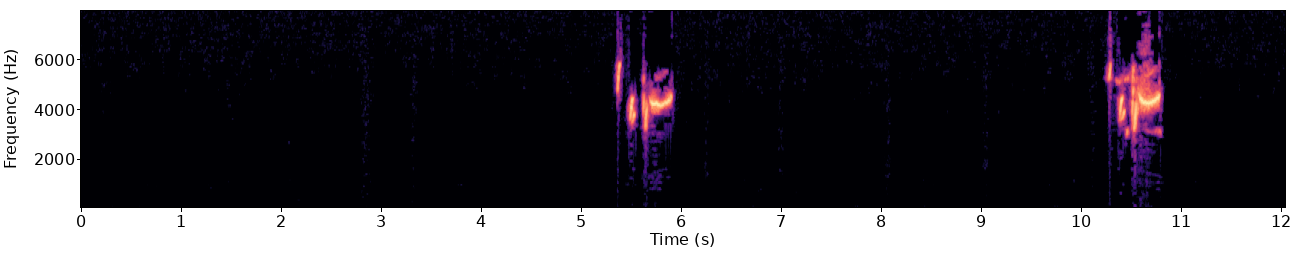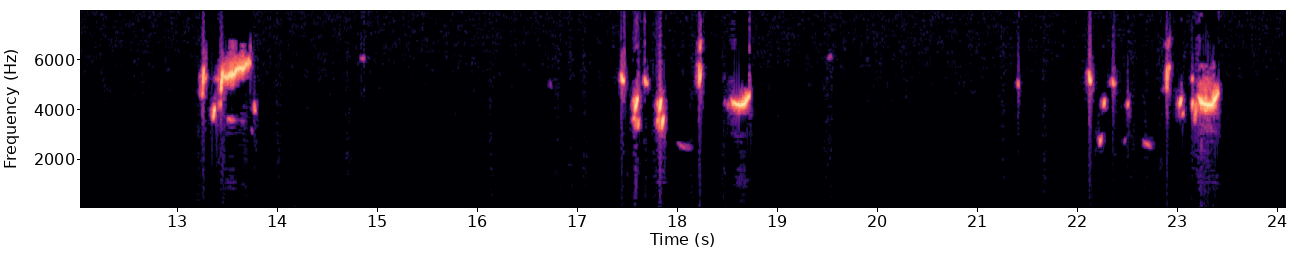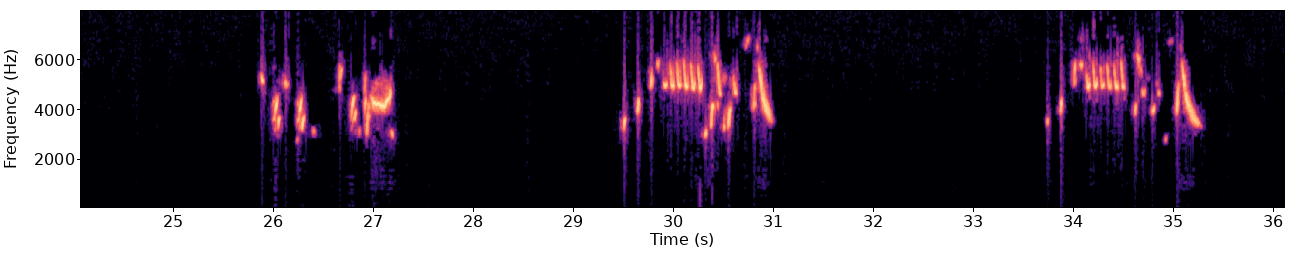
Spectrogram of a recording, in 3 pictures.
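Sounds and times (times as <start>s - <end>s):
European goldfinch song: 5.4s - 5.9s, 10.2s - 10.8s, 13.2s - 13.8s, 17.4s - 18.8s, 22.1s - 23.4s, 25.9s - 27.2s, 29.5s - 31.0s, 33.8s - 35.3s.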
